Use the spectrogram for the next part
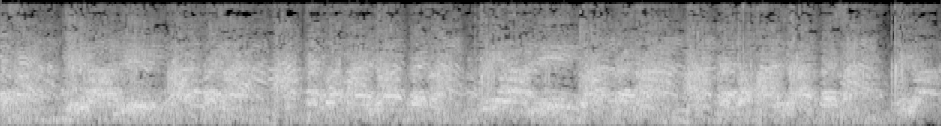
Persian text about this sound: آنها پنجشنبه روبروی استانداری جمع شدند و حق مسلم خود را فریاد زدند. آب، برق، زندگی. بنا به آنچه در شبکه‌های اجتماعی منتشر شده، معترضان تا تاریک شدن هوا در خیابان‌ها ماندند و شعار دادند.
